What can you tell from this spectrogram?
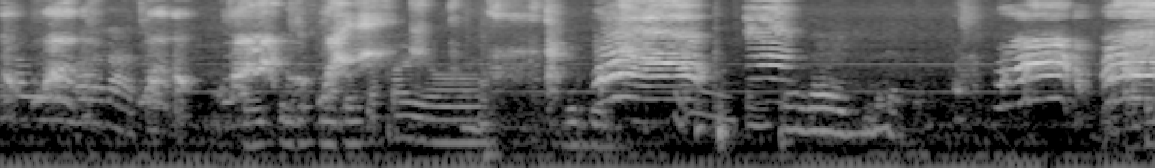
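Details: Newborn's first cry just after a normal vaginal birth of a first baby: a strong, high-pitched cry in bursts with adults talking nearby; a normal vigorous cry.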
